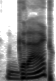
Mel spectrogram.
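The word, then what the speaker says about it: grand: ग्रांट को बोला जाता है ग्रां, डी साइलेंट।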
